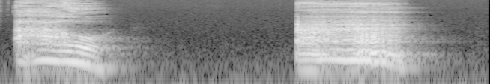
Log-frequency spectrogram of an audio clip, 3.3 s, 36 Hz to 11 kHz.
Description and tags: Desinfecting a wound, being overly dramatic about it. Recorded with a Zoom H2.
